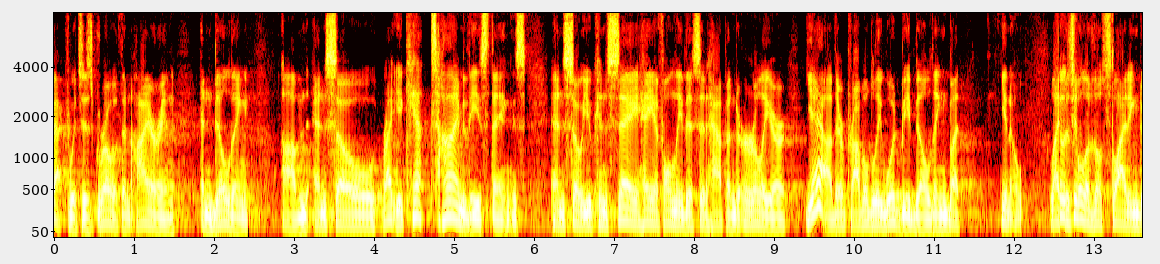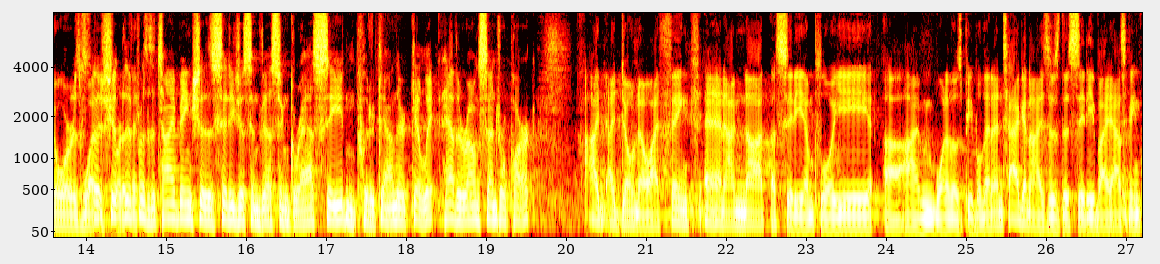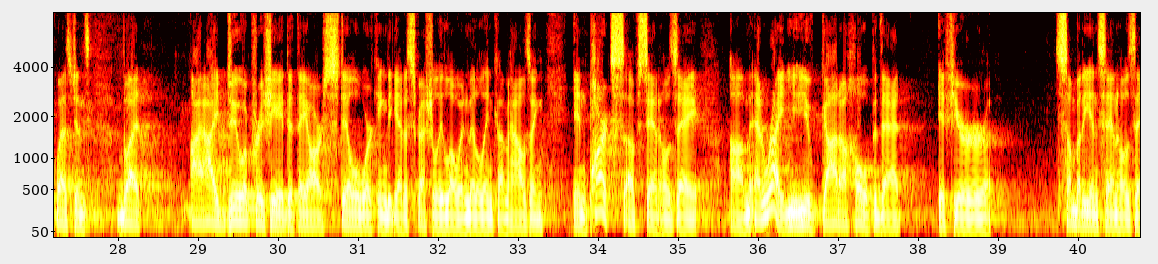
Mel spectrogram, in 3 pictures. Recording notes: Today's very special episode was hosted live by the San Jose Rotary Club during their weekly luncheon meeting.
